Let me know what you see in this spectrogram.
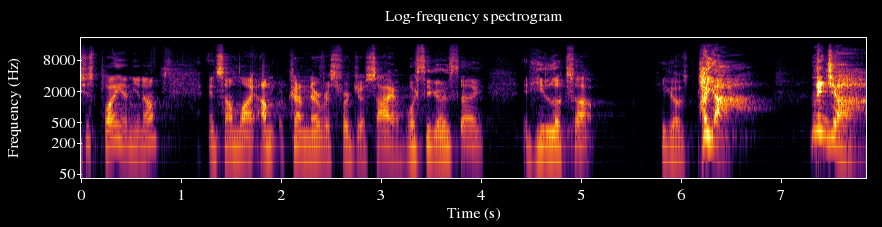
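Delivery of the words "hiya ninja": mock karate cry, a bit louder and higher; playful ninja yell. Preacher imitating his small son's ninja yell at the neighbour. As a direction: shout it like a kid doing a ninja move.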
